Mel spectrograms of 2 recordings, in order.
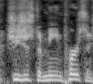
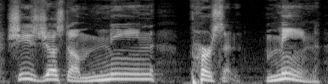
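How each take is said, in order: First: Said in the usual way. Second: Slow, deliberate emphasis. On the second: Real, not acted. Repeated insult, slowed for weight.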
